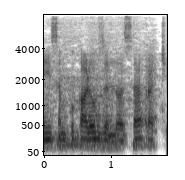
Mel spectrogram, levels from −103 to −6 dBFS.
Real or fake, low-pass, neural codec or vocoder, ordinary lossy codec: real; none; none; none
